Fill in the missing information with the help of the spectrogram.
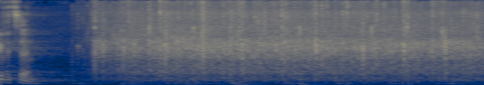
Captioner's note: audience applauding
